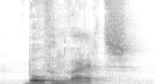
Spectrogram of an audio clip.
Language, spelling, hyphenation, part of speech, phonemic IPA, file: Dutch, bovenwaarts, bo‧ven‧waarts, adverb, /ˈboː.və(n)ˌʋaːrt/, Nl-bovenwaarts.ogg
- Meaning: upwards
